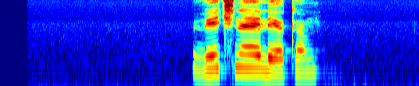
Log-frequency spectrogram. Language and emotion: Russian, neutral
